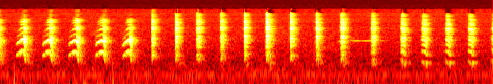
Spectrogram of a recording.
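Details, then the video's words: Alexandrine parakeet breeding-arousal sound used to bring males into mating condition: harsh, rasping squawks about four a second, the first few bending up and down, the rest flatter and clipped. "Pakistan Papağanı Çiftleştirme Sesi (Kızışma Sesleri)"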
